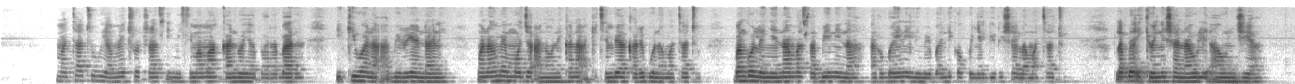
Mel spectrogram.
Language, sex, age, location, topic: Swahili, female, 18-24, Nairobi, government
